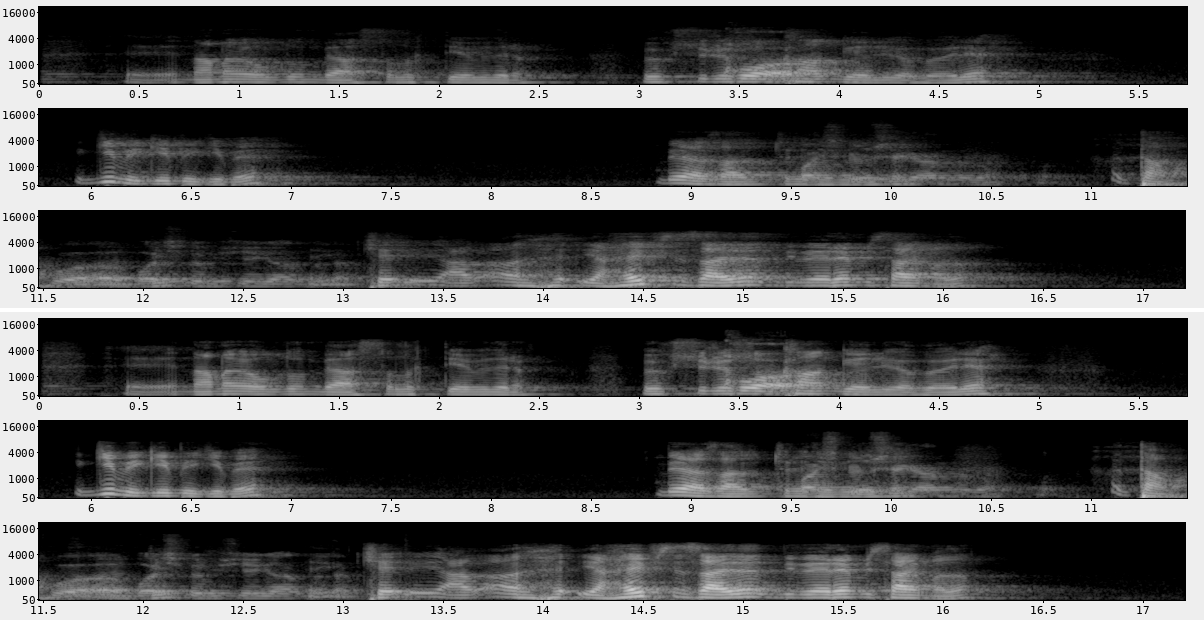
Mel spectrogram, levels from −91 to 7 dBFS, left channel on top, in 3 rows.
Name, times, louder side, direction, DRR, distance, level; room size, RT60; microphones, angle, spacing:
voice 1, 0.4-2.4 3.0-4.8 5.9-6.9 8.8-10.1 11.1-12.2 12.8-16.1, right 5 dB, 75° right, 11 dB, 0.5 m, -32 dB
voice 2, 3.4-3.8 9.5-10.5 11.5-13.4, right 2 dB, 50° right, 8 dB, 1.2 m, -36 dB
26.0 x 14.0 x 3.2 m, 1.1 s
head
